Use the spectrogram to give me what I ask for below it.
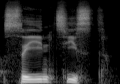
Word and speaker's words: scientist: Слово это предлагается писать через дефис и вот именно в формате data не data, а data А есть отдельно слово scientist, именно с таким ударением на и. Scientist. После А буквы и краткая, дальше Е, дальше Н.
